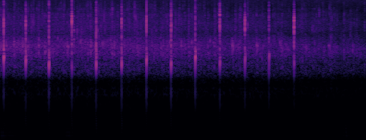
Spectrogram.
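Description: Applause for the International Women's Media Foundation, sparse and faint, about fourteen separate claps in a steady rhythm, as if from one or a few people at a distance.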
